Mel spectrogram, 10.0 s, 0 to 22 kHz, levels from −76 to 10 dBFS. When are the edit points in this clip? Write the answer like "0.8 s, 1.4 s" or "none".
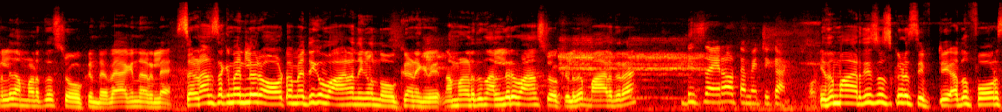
1.8 s, 8.0 s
